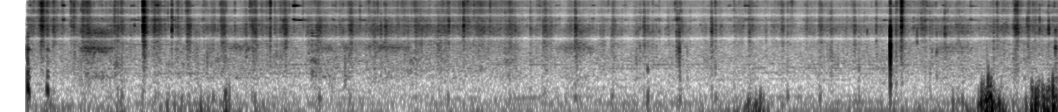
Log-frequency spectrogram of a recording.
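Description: Hoofbeats of a Thoroughbred gelding moving loose around a pen: dull, irregular thuds of hooves on soft dirt and straw, heaviest near the end.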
